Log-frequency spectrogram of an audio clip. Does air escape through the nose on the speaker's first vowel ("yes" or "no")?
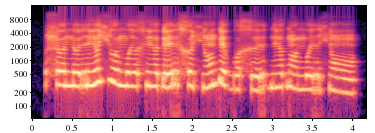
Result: no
